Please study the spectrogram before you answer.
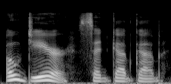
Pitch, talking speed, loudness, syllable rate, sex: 160 Hz, 175 wpm, -16 LUFS, 3.3 syllables/s, female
